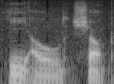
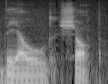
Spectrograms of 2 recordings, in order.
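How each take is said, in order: First: The first word starts with a y sound. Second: The first word starts with a th sound. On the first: This is the popular modern reading of the spelling. The speaker calls it wrong. "most people's idea of how this is pronounced" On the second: This is how it was said in early modern English. The speaker calls it right. "in early modern English it was actually pronounced uh, closer to"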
